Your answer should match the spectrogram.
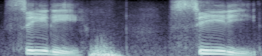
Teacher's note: City, no inglês britânico, Reino Unido, eles falam city. Mas o americano usa o flap, tá? Então ele vai falar city.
